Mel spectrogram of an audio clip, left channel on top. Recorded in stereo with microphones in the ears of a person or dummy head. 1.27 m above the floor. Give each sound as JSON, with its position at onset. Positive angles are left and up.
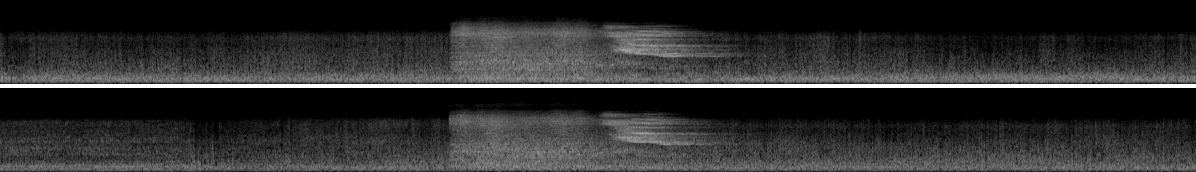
{"t": 4.5, "sound": "running footsteps", "side_deg": -55, "distance_m": 2.5}
{"t": 5.9, "sound": "a cat meowing", "side_deg": -60, "distance_m": 2.5}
